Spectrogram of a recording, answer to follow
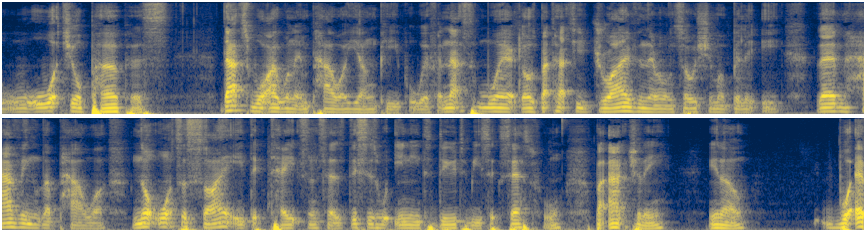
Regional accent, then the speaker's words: London, United Kingdom; I grew up in Bermondsey, and around that time it was really rough

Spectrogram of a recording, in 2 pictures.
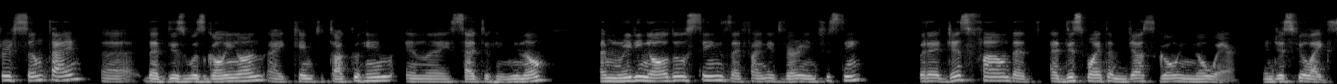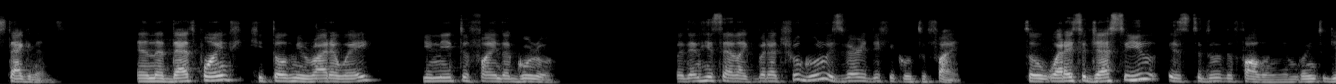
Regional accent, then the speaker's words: Porto Alegre, Rio Grande do Sul, Brazil; moved away as an adult; also born or lived in France; I'm currently in Brazil, in Porto Alegre. That's my hometown, even though I work in France

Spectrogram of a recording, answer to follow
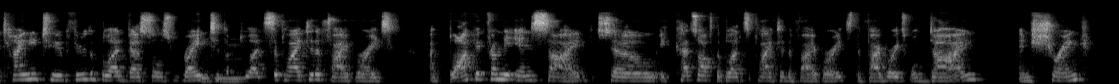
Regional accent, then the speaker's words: Miami, Florida, United States; moved away as an adult; now in Dallas, United States; I am originally from Miami, Florida, and I lived there until I was 18.

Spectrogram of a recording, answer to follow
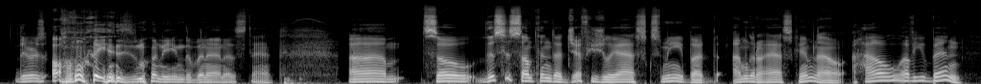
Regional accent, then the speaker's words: Iran; moved away; I'm from Iran

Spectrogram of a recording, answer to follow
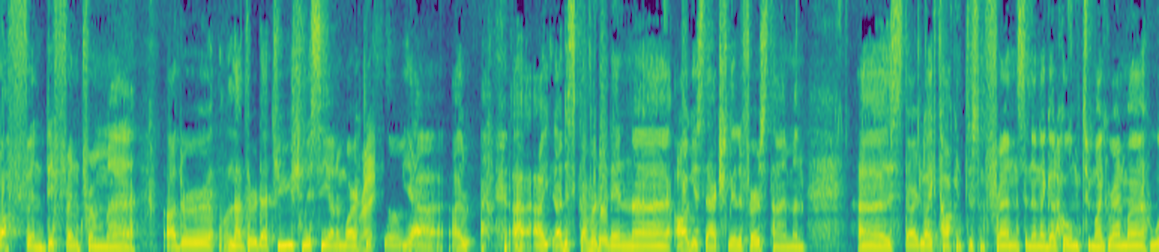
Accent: Bergen, Vestland, Norway; I grew up in Bergen, Norway

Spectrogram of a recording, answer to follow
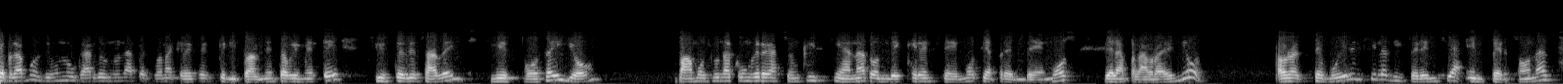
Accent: Santiago Apóstol, Oaxaca, Mexico; moved away; ir donde yo nací, en la casa donde yo nací en Oaxaca, en ah, Santiago Apóstol.

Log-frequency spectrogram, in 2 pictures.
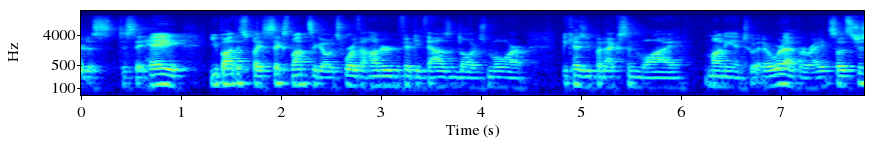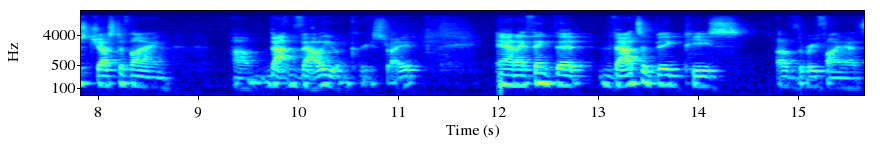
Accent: Canada; I'm Canadian

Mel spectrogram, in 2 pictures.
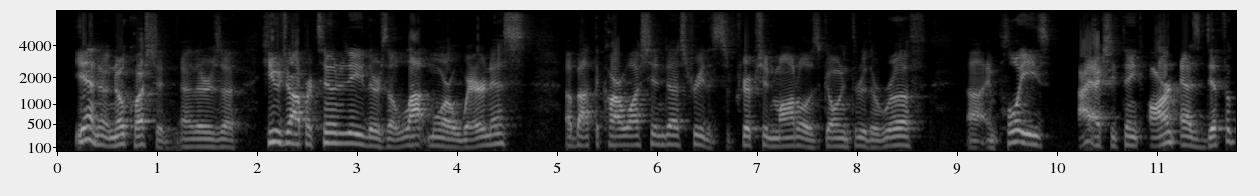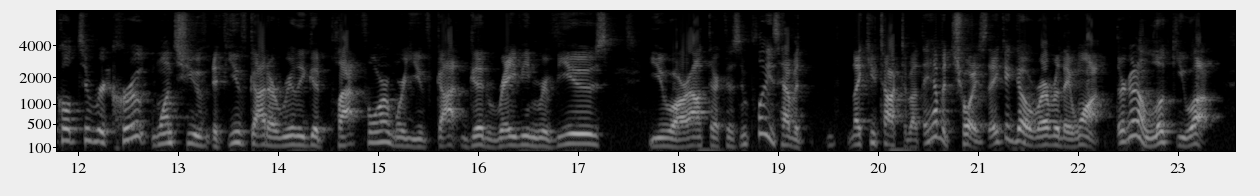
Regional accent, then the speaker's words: Angola; first language Portuguese; English is a second language; also born or lived in Portugal; now in California, United States; So, English is my second language, Portuguese being my first. I was born in Angola, Africa

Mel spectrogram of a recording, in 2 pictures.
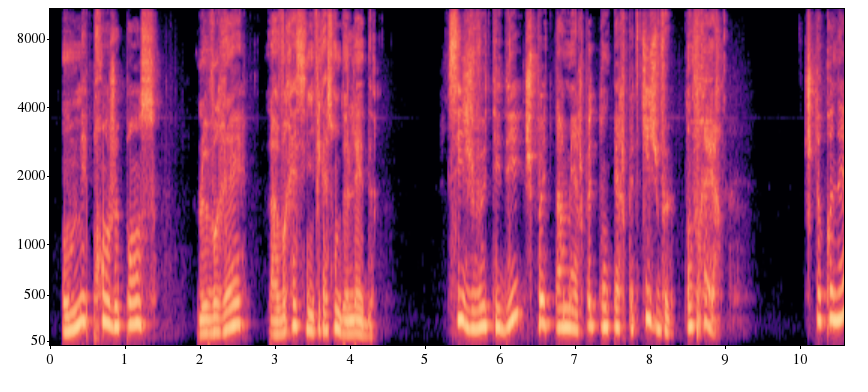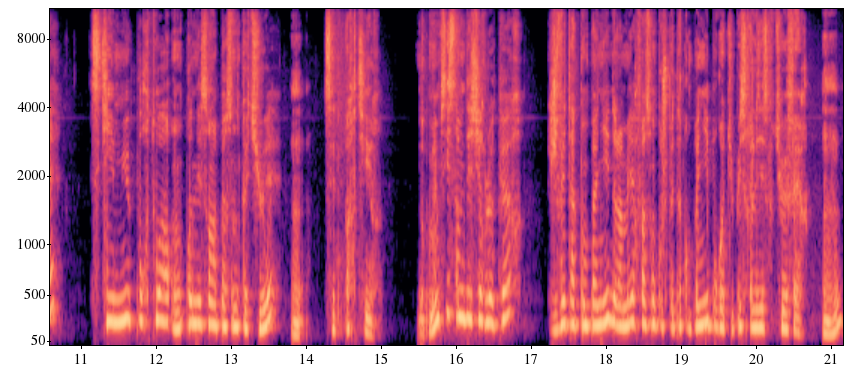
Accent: Switzerland; Certes, j'ai pas vécu longtemps dans mon pays d'origine, mais je sais que la situation là-bas n'est pas la même. Ici en Suisse

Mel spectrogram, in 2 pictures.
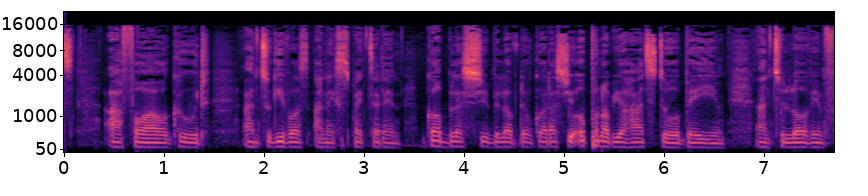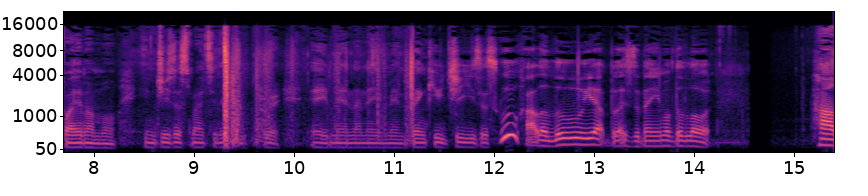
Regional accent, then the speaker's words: Nigeria; I'm a Nigerian

